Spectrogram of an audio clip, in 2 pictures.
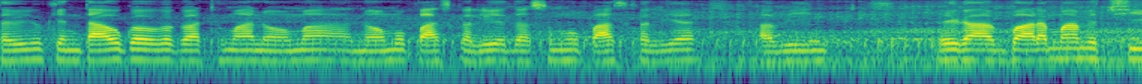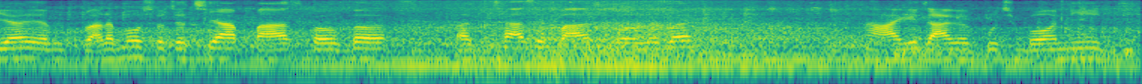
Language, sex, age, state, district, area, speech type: Maithili, male, 18-30, Bihar, Muzaffarpur, rural, spontaneous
